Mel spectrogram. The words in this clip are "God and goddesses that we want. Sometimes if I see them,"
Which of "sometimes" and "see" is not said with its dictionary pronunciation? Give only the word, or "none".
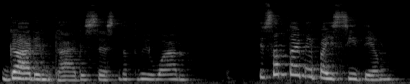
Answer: sometimes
